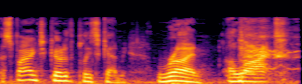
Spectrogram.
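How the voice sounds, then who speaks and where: A middle-aged police training officer chatting casually, rambling and joking with frequent laughs. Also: male voice, a little high, quick pace, creaky, fairly bright tone. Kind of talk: casual podcast chat.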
